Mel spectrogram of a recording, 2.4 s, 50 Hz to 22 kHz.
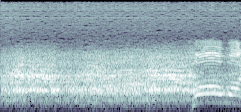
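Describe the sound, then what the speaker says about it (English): Chelsea supporters roar after a goal against Watford in a 1970 FA Cup semi-final, a loud, dense crowd cheer sustained throughout, with a commentator's voice cutting in near the end. "there's the Chelsea crowd, at last something for them to cheer"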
